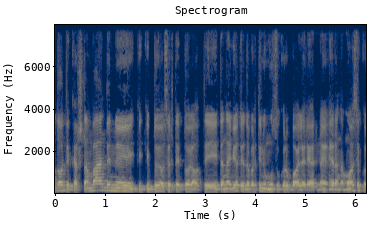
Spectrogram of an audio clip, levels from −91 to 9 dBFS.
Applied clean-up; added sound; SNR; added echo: none; none; none; none.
